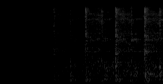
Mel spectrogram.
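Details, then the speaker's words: Stuart S50 model steam engine on a compressed-air test run after the rear cylinder cover leak was fixed, the piston refitted with a silicone O-ring and valve timing reset: crisp, evenly spaced exhaust chuffs about three per second, no knocks or hiss, running well. "a quick test run and it seems to be running very well indeed"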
